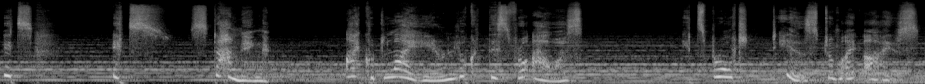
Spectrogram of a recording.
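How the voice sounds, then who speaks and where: Medieval queen, played by a woman, comic audio drama: gracious, bemused, slow, music clearly behind. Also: high-pitched, very animated, full character voice. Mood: moved, awed.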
